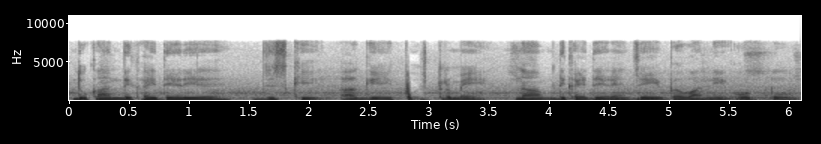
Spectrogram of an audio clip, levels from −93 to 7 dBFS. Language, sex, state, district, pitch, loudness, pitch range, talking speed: Hindi, male, Rajasthan, Bikaner, 130 Hz, -14 LUFS, 125-140 Hz, 185 wpm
